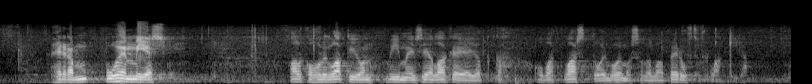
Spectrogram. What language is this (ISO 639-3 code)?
fin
